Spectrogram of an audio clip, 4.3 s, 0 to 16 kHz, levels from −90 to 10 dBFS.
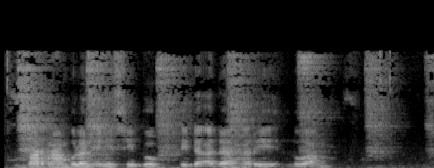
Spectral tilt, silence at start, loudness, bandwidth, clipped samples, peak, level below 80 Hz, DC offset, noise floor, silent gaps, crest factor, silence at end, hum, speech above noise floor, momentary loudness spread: -3.5 dB/octave; 0.05 s; -24 LUFS; 11.5 kHz; under 0.1%; -4 dBFS; -50 dBFS; under 0.1%; -45 dBFS; none; 22 dB; 0 s; none; 21 dB; 15 LU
